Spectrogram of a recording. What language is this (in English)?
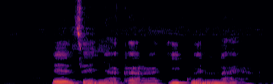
Igbo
